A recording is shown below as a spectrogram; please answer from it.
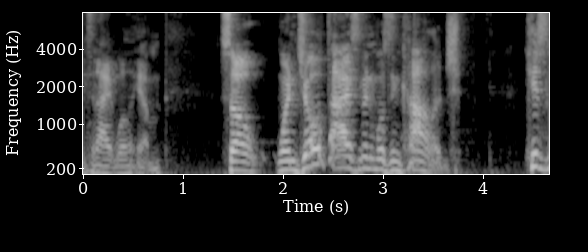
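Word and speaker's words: Theismann: your name to thyman so it's thyman for the Heisman now he was a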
